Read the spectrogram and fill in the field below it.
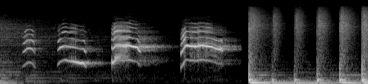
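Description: A monkey call: four loud, rising whoop-like hoots, each longer and higher than the last, followed by a run of harsh, rapid rhythmic chattering pulses. No one speaks.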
